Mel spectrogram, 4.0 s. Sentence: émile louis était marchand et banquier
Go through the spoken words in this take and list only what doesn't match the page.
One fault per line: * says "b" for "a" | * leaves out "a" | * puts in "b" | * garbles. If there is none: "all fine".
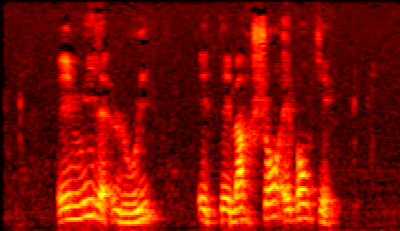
all fine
